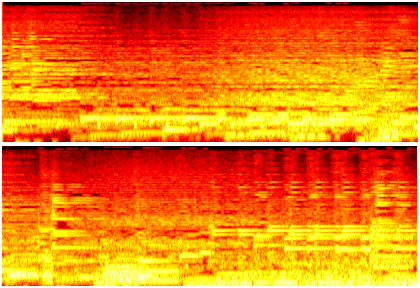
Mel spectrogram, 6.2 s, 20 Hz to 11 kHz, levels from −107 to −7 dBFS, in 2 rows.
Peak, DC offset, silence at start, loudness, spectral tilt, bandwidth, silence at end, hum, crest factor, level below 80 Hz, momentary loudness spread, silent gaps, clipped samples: -4 dBFS; under 0.1%; 0 s; -20 LUFS; -7 dB/octave; 11 kHz; 0 s; none; 16 dB; -28 dBFS; 6 LU; none; under 0.1%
